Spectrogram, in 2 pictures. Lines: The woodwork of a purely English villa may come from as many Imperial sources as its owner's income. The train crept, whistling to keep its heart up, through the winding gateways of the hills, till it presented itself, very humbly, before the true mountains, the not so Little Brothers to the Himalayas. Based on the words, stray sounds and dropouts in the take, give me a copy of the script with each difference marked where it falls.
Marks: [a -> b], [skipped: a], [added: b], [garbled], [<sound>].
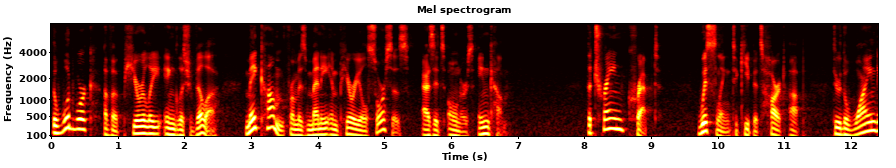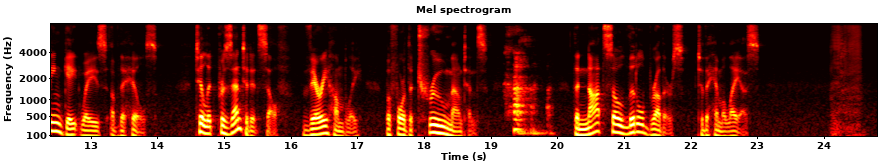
The woodwork of a purely English villa may come from as many Imperial sources as its owner's income. The train crept, whistling to keep its heart up, through the winding gateways of the hills, till it presented itself, very humbly, before the true mountains, [laugh] the not so Little Brothers to the Himalayas. [squeak]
